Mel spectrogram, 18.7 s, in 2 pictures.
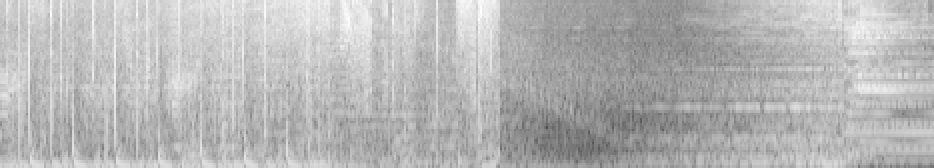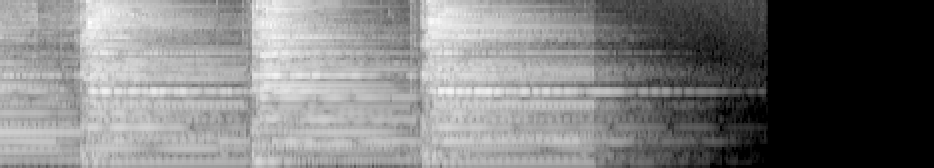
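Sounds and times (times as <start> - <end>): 
club bass music: 0.0 - 13.0.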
